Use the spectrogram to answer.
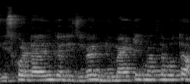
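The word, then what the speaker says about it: pneumatic: अब देखो एक वर्ड यहाँ पे है न्यूमेटिक, पी साइलेंट है, NEUMATIC, इसको अंडरलाइन कर लीजिएगा। न्यूमेटिक मतलब होता है हॉलो, खोखली, जिसमें स्पेस हो, एयर भरी होती है।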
